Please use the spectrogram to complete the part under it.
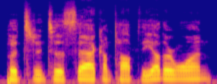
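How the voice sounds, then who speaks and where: A game master narrating scenes and outcomes in a tabletop role-playing game, describing rooms in an unhurried, descriptive way. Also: mid-range voice, little pitch movement, darkish tone, no room sound.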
